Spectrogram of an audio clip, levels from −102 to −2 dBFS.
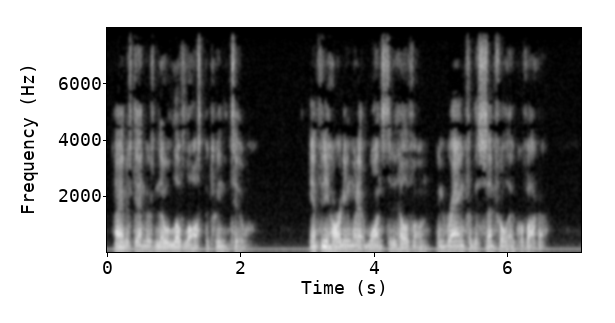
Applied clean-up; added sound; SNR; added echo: none; none; none; none.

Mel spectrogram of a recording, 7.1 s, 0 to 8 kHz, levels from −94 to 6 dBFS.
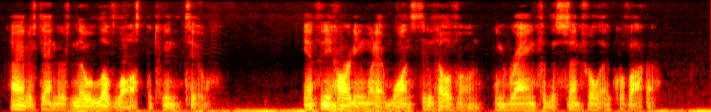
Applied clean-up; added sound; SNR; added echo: neural mask model Resemble Enhance denoiser.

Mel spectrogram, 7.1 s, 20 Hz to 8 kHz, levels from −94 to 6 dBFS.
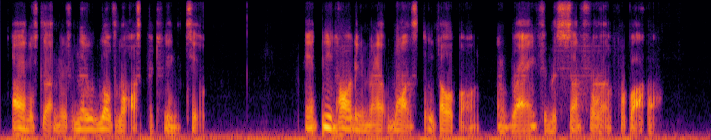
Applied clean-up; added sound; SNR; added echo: neural diffusion model UNIVERSE++.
